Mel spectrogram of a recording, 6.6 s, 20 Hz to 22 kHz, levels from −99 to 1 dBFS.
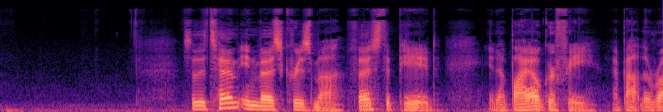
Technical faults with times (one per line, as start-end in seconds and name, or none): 3.17-6.63 overlap-add ripple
